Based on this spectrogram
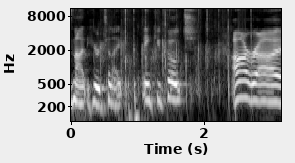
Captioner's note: audience applauding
